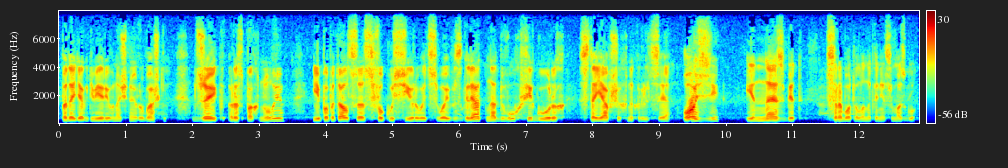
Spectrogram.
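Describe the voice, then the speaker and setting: A man narrating a thriller audiobook in an expressive, dramatic manner. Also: sits low, normal speed, highs cut off.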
